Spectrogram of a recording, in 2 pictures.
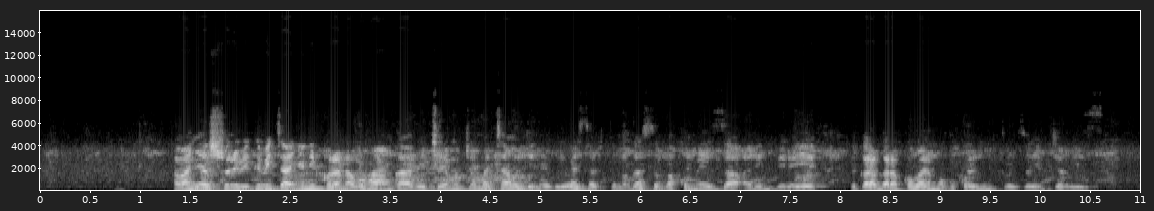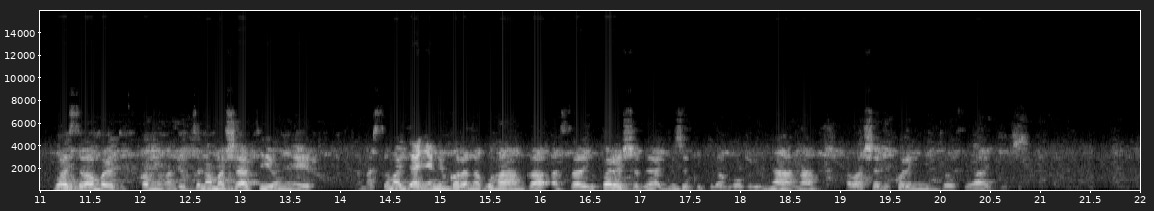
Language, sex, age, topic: Kinyarwanda, female, 18-24, education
